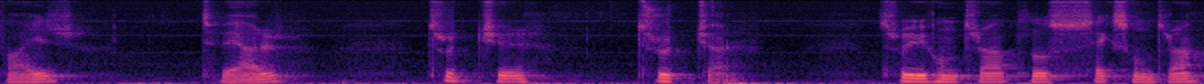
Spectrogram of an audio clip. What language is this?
Faroese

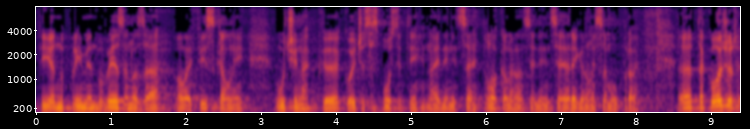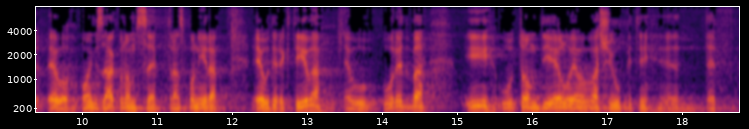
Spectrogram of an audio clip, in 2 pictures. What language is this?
Croatian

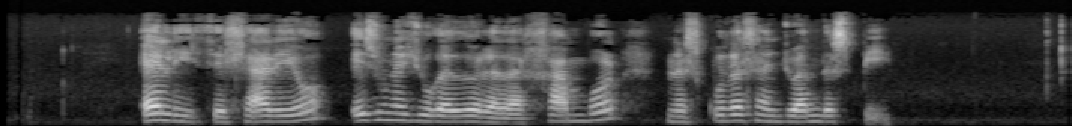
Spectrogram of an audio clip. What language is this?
Catalan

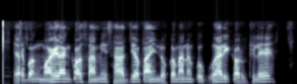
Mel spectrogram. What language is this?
Odia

